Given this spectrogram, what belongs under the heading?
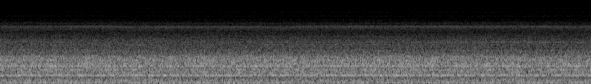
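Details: Cincinnati 205 milling machine with a 40 rpm spindle speed displayed, power feed on a light first cut: a steady, even mechanical hum with no knocks or hesitation, after feeds that had earlier been hesitating were fixed. Normal power feed.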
